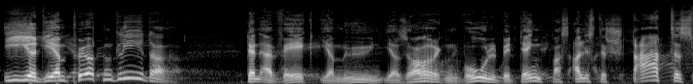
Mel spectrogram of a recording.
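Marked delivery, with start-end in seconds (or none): 0.0-1.8 higher and louder, proclaiming; loud declamation. Acted. Menenius thunders the fable's meaning at the rebels, loud. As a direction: hammer the moral home to the crowd. Driving home the fable's point.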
